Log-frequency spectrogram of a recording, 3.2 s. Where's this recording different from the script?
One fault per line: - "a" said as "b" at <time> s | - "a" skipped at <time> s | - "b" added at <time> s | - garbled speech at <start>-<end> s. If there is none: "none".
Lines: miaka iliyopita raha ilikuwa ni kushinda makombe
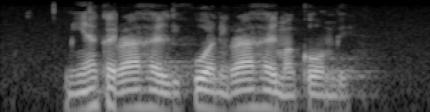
- "iliyopita" skipped at 0.9 s
- "kushinda" said as "raha" at 1.7 s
